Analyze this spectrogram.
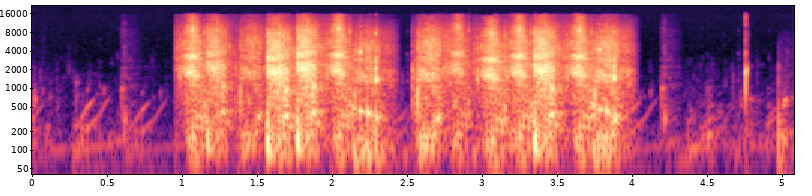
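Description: Someone munches food noisily.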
